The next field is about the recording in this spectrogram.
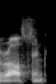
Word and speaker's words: Ralston: And you keep hearing me say Ralston, because that is actually how you say it.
